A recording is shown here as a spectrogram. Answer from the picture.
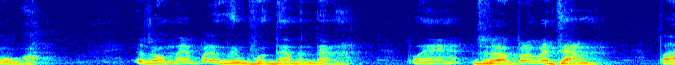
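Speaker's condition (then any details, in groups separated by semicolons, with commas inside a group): Amyotrophic lateral sclerosis (ela)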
